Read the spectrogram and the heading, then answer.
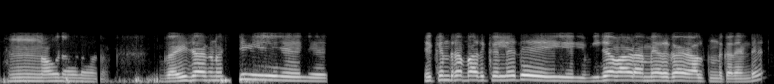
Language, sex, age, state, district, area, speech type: Telugu, male, 18-30, Andhra Pradesh, Vizianagaram, rural, conversation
